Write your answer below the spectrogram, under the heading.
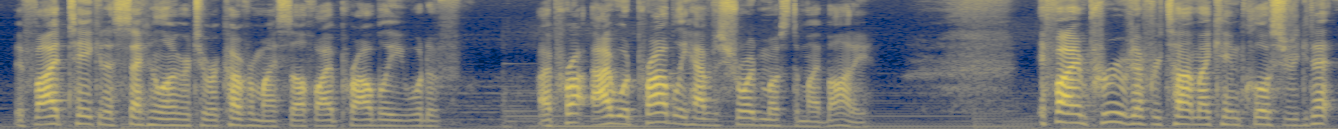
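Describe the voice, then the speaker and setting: A woman's voice: rumbling low, a bit bright. A woman reading visual novel text aloud as a playthrough host, sometimes stumbling and re-reading lines. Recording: music behind the voice.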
